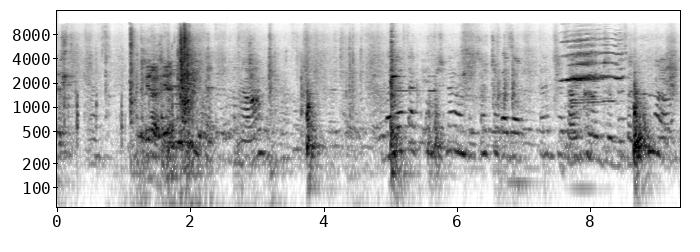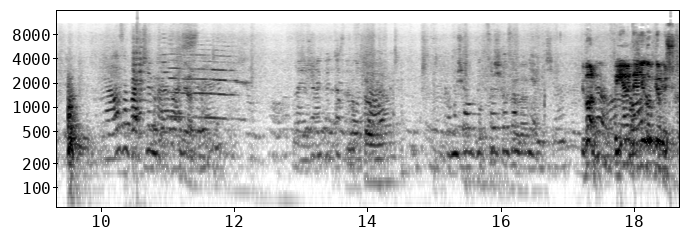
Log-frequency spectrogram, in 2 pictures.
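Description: Several adults chat quietly nearby.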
